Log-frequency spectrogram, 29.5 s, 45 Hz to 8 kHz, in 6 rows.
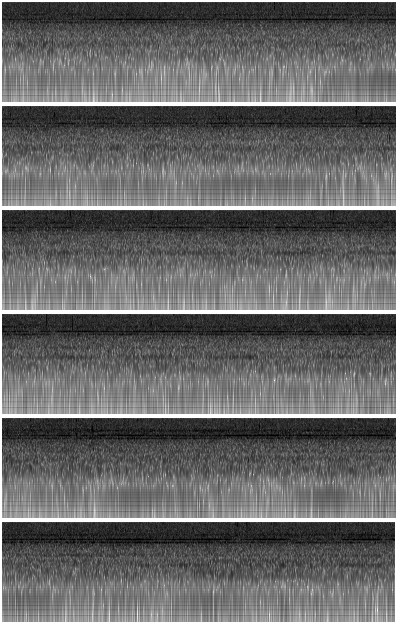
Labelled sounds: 1.2	1.5	vessel noise, 3.1 to 3.2 kHz

